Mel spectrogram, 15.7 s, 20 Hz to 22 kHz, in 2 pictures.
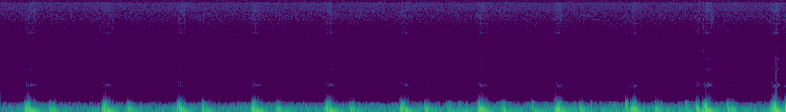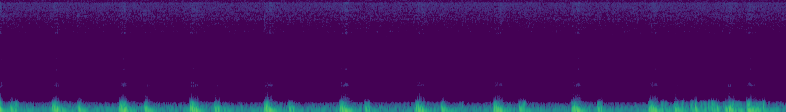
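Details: Heart auscultation over the tricuspid valve area with the stethoscope diaphragm after exercise: low heart thumps at about 79 per minute with uneven spacing between beats, an arrhythmia.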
